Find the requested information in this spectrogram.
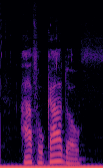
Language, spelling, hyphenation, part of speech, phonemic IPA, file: Dutch, avocado, avo‧ca‧do, noun, /ˌaː.voːˈkaː.doː/, Nl-avocado.ogg
- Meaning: avocado, alligator pear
